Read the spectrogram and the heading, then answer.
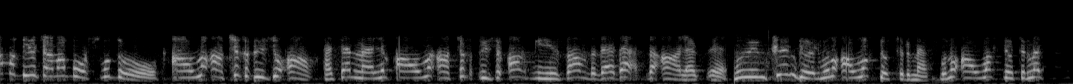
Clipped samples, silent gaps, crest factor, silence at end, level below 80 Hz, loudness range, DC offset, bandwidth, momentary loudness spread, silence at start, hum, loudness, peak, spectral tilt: under 0.1%; none; 16 dB; 0.3 s; -74 dBFS; 1 LU; under 0.1%; 15 kHz; 3 LU; 0 s; none; -28 LUFS; -12 dBFS; -6 dB/octave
